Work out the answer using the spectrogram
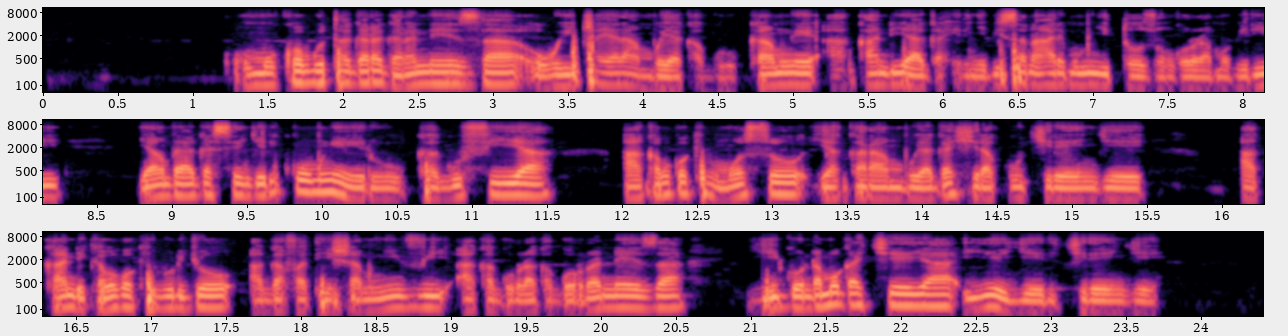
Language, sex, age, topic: Kinyarwanda, male, 25-35, health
